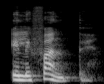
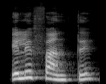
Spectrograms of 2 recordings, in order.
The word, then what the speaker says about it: elefante: Elefante. Elefante se acentúa en la penúltima sílaba, pero no lleva tilde porque termina en vocal.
